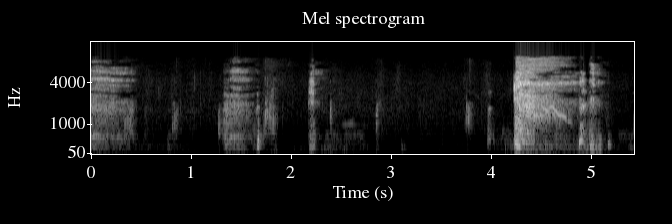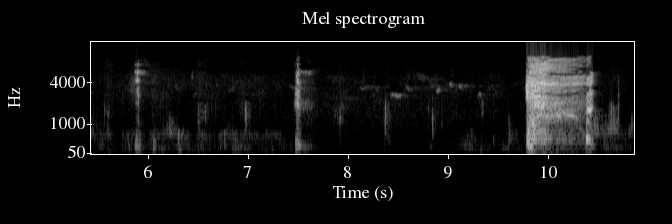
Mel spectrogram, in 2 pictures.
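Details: Bouts of harsh coughing with throat clearing and short catches of breath between them, recorded outdoors: a coughing attack during a walk. The person usually has to stop and sit or kneel during attacks but kept walking.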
